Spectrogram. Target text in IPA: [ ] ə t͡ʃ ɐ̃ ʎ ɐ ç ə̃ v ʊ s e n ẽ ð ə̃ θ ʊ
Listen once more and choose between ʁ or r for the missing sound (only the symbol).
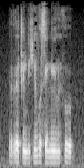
r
